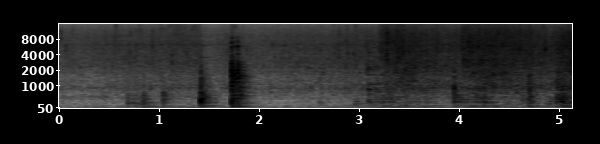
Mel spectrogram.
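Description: Bone-in chicken pieces frying in oil in a steel karahi, sizzling, while a wooden spatula stirs and scrapes them against the pan. There are a couple of sharp knocks about a second and a half in, and the sizzle grows louder from about three seconds in as the meat is turned.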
